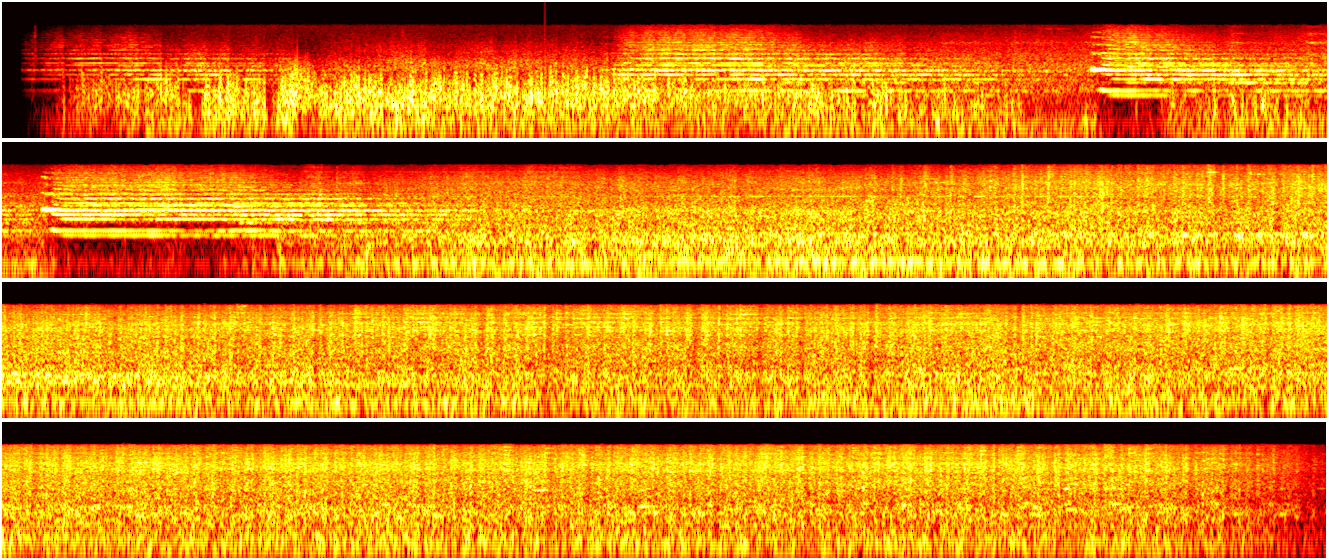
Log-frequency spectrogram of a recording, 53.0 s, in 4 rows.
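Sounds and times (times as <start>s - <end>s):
diesel locomotive engine hum: 0.4s - 52.9s
freight cars rumbling: 16.0s - 52.9s
wheels clacking over rail joints: 17.9s - 52.9s.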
